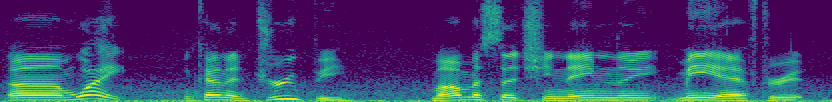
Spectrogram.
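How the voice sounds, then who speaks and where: A man voicing an anxious, sleepy young girl in a visual novel, wistful and halting in speech. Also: on the high side, a bit bright, slight background noise, natural voice. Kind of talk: visual novel character read aloud.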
